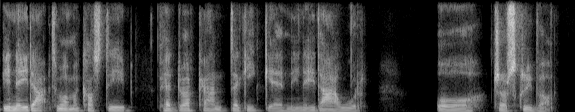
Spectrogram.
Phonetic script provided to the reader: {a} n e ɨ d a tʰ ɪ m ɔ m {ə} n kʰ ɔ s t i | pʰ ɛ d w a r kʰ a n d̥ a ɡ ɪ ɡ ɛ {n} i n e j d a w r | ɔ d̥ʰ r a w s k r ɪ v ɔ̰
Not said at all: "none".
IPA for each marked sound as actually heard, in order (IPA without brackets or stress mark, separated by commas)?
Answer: i, a, n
